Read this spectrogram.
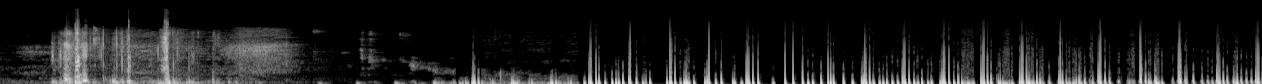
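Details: Normal heartbeat recorded with a visible microphone: after handling noise, quick sharp thumps in pairs at a steady rate of roughly 75–80 beats a minute.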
